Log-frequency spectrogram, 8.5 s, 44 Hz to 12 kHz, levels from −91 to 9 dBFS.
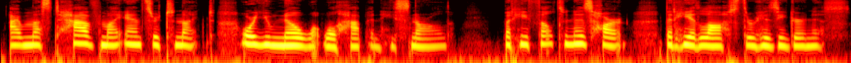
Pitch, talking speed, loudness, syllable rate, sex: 215 Hz, 195 wpm, -18 LUFS, 4.7 syllables/s, female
